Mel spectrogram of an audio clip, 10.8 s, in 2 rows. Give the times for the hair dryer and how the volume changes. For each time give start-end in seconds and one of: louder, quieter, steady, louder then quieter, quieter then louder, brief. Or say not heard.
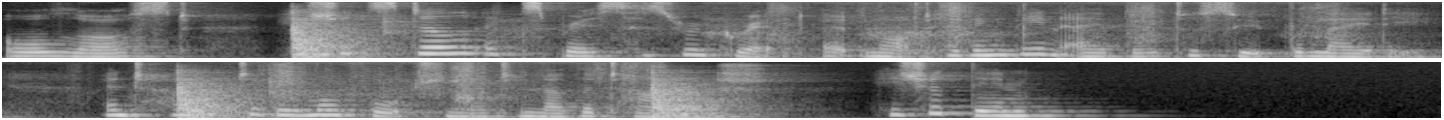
not heard.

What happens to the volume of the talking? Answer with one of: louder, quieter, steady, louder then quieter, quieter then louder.
steady.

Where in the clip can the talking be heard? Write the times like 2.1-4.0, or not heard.
0.0-9.2.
